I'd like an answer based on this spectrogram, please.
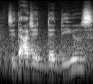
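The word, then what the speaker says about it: Cidade de Deus: directed city of God or sidu Sidi Deus is how you say it I met him at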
